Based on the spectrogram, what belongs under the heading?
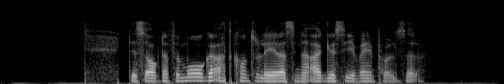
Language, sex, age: Swedish, male, 22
